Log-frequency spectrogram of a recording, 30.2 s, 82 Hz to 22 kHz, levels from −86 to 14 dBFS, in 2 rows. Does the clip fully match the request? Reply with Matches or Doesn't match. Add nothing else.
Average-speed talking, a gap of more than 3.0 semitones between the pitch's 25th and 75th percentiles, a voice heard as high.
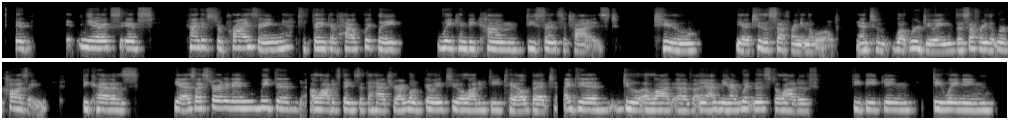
Doesn't match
